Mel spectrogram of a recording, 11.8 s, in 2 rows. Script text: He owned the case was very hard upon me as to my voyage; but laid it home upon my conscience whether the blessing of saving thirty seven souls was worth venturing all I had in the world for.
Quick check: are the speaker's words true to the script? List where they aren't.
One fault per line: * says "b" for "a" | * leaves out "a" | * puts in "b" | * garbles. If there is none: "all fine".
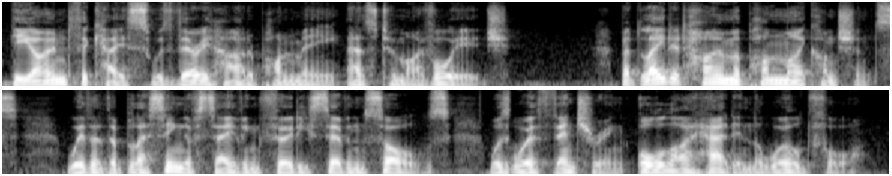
all fine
